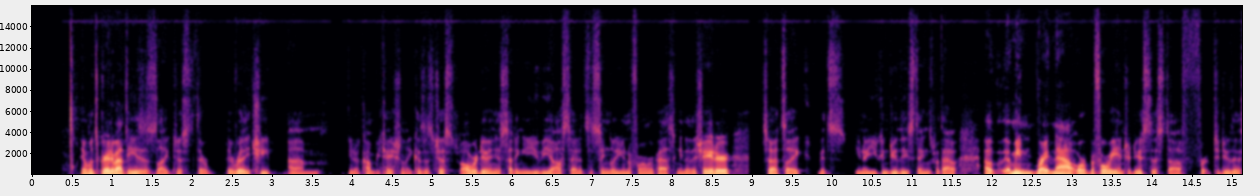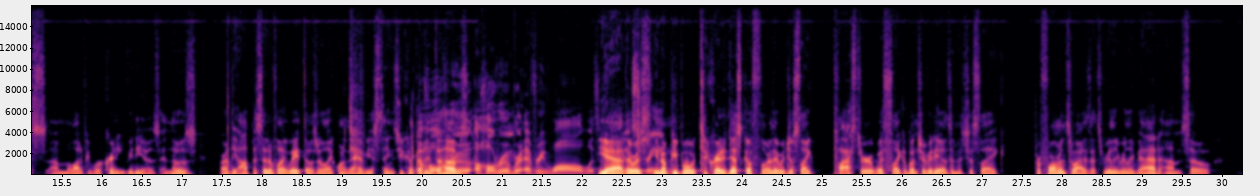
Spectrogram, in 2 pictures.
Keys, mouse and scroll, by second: 0.6 s, 24.3 click, 30.1 s.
